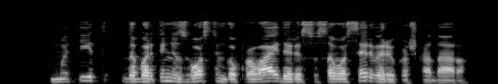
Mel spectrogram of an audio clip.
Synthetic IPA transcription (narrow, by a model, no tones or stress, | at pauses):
mɐt̪ʲiːt̪ | d̪ɐbɐɾʲt̪ʲɪnʲɪs̬ɣoːsʲt̪ʲɪŋɡoːpɾɔʋɑˑɪd̪ʲɛɾʲɪsːʊsɑːʋoːsʲɛɾʲʋʲɛɾʲʊkɐʃkɑːd̪ɑːɾoː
